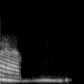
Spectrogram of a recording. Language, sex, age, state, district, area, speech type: Bengali, female, 60+, West Bengal, South 24 Parganas, rural, conversation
